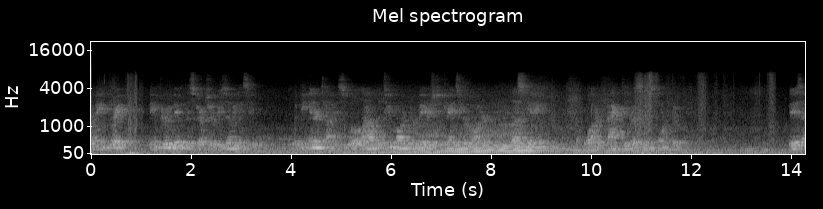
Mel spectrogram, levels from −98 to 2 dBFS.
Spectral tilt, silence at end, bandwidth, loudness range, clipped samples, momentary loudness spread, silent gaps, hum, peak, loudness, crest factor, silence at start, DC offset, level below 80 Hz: -9 dB/octave; 0 s; 7 kHz; 8 LU; under 0.1%; 17 LU; none; none; -18 dBFS; -36 LUFS; 16 dB; 0 s; under 0.1%; -48 dBFS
